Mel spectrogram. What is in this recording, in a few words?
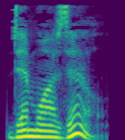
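"demoiselle", British English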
